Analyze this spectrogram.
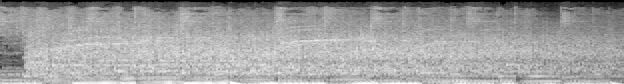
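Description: A small group cheering and clapping to welcome a guest, in a steady, dense wash of noise for a few seconds, with a low musical tune playing underneath.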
